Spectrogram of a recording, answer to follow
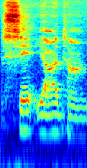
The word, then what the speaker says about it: Sit Yat Tong: Sit Yat Tong. Yeah, it's like 3 syllables.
